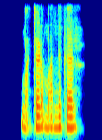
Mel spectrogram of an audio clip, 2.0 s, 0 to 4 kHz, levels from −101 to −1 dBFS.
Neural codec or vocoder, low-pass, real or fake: codec, 16 kHz in and 24 kHz out, 1 kbps, XY-Tokenizer; 3.6 kHz; fake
